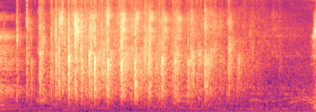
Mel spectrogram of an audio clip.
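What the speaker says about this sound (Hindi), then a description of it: "भरपूर एक दूसरे के वेलकम के लिए तालियां बजाएं।" Audience clapping at a swearing-in ceremony for a traders' association in Shorkot City, Pakistan, a steady wash of many hands fading out toward the end, with no talk over it.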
